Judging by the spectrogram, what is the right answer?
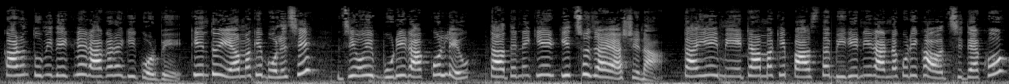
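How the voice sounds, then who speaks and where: Woman as a very high-pitched spoiled young granddaughter. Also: brisk, bright, forceful tone. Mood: accusing, pleading. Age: young adult. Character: spoiled, sulky young city granddaughter, greedy and scheming. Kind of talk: cartoon story character voice. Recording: music behind the voice.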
